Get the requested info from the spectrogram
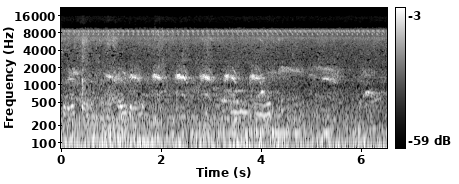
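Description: A bird calling in a run of about seven short, evenly repeated notes, roughly two a second, which stops a little past the middle, over a steady low background rumble.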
